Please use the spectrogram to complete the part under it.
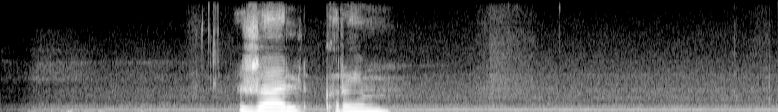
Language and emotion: Russian, sad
